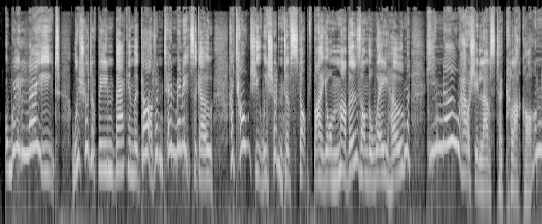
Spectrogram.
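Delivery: high, agitated hen voice; fretting chicken. Acted. Nuala scolds Red Ribbon for being late, fretting. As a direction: fuss and scold in a high character voice.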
